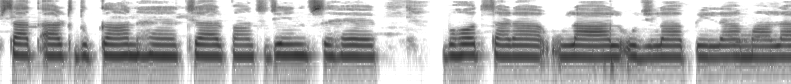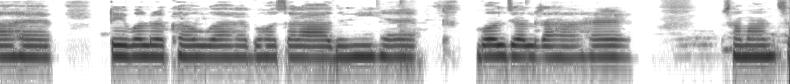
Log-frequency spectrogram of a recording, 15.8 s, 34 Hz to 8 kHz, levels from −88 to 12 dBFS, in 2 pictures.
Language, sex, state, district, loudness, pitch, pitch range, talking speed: Hindi, female, Bihar, Sitamarhi, -17 LUFS, 210 Hz, 205-215 Hz, 115 wpm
